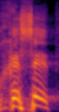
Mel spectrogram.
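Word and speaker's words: חסד: Pero hay una segunda palabra de gracia en el hebreo que es Gesed. Digan conmigo, Gesed. Más fuerte. Esta palabra se pronuncia casi 250 veces en el Antiguo Testamento.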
